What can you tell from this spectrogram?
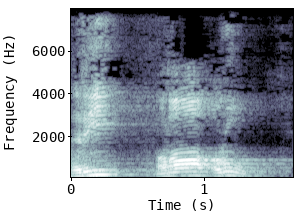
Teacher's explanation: إذا كانت مكسورة مرققة، وإذا كانت مفتوحة مضمومة فهي مفخمة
